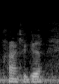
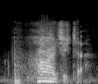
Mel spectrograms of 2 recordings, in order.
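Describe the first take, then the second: First: The r comes right after the first consonant. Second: The r comes after the first vowel. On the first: The speaker calls it wrong. "No, not Pratiger" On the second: The speaker calls it right.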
